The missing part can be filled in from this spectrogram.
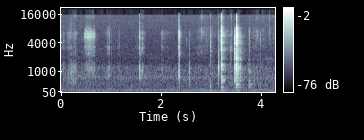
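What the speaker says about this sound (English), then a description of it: "you can either put it in your trimmer or use your scissors," Scissors snip off excess patterned paper during a tag-making craft session, a few quiet, sparse cuts building to two sharper, louder snips near the end, no talk.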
